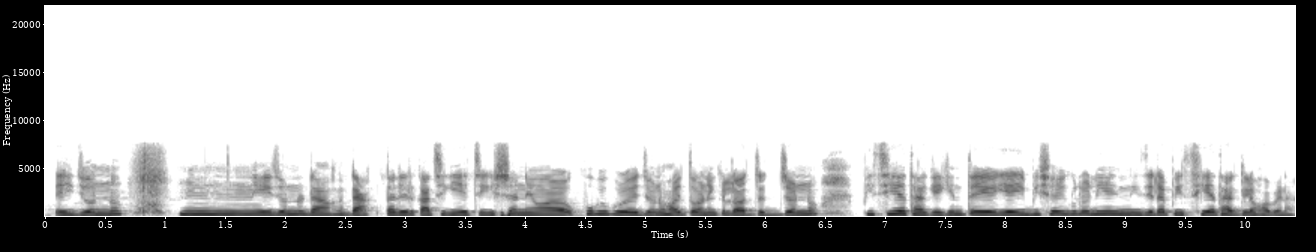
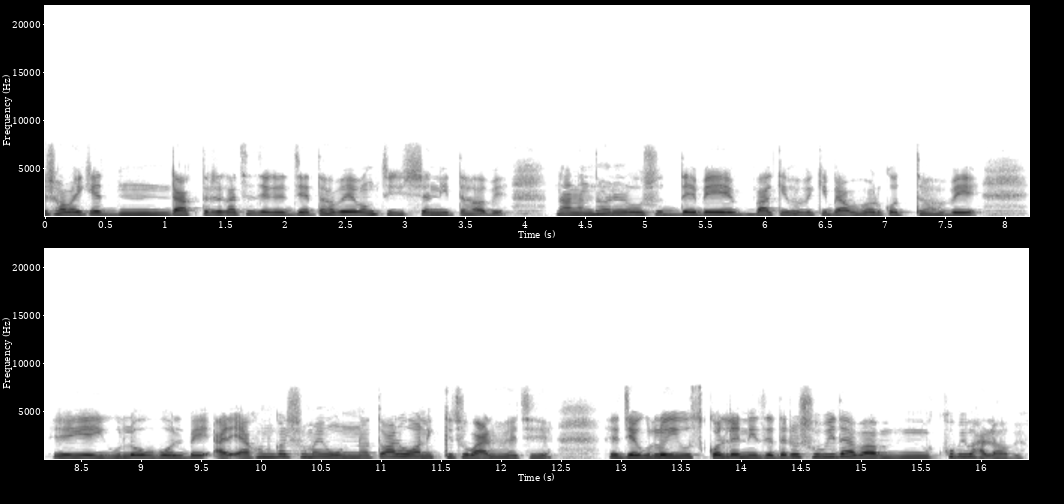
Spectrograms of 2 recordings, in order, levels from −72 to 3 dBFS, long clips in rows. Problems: none marked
